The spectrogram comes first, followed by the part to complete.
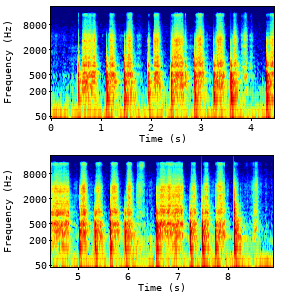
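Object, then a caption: Chalk on cardboard box surface. White chalk held in the fingers scratches English and Korean words onto the top of a brown cardboard box. A rapid series of short, dry scraping strokes, some quick and some drawn out, carries a mid-range rasp with bright edges. Each stroke dies away almost immediately between pauses.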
